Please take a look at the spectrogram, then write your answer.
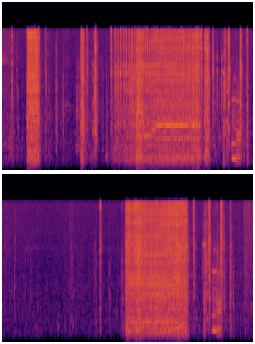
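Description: A sewing machine stitches the seam of a fabric face mask, including a back stitch over the thread. Two loud, steady motor runs are separated by quiet pauses with small clicks and handling noises.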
